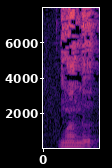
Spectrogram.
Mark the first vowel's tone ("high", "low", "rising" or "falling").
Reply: high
